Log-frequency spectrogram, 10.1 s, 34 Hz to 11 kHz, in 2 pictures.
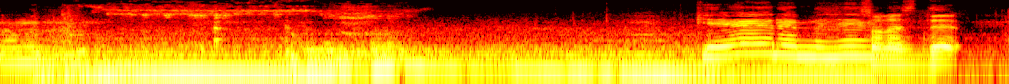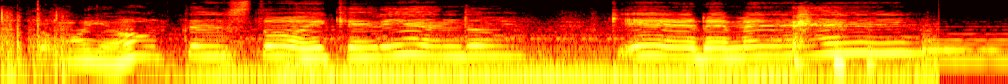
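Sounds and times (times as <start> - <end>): low car rumble: 0.0 - 9.8
men talking and laughing: 8.9 - 9.7.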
